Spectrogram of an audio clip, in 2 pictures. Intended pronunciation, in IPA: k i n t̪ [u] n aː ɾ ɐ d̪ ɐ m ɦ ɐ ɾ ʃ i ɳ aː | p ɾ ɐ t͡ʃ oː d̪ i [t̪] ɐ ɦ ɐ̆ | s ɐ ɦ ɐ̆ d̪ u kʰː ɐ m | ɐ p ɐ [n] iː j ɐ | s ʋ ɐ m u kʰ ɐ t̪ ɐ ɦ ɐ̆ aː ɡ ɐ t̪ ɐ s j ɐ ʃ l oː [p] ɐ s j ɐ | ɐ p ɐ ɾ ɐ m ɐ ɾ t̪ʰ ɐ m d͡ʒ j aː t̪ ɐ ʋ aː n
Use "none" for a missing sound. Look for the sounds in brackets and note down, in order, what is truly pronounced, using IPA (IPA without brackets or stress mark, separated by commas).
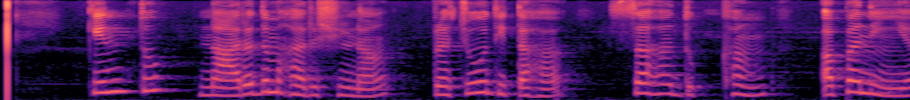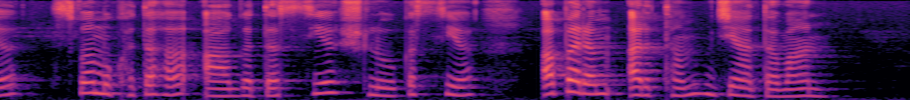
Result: u, t̪, n, k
